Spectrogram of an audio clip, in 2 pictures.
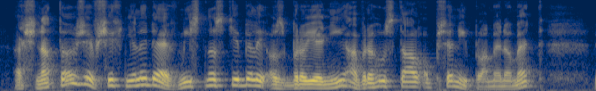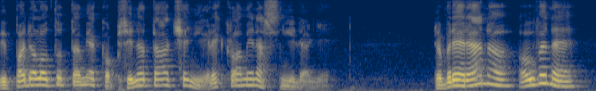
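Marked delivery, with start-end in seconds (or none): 10.3-11.7 cheerful, bright, high, loud calling out. Narrating a woman in a room of armed people, calling out cheerfully. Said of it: "zvolala vesele Julie".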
